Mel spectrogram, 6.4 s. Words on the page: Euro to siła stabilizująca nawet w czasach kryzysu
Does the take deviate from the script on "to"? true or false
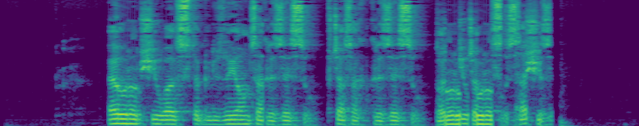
true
